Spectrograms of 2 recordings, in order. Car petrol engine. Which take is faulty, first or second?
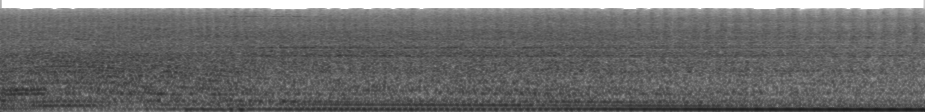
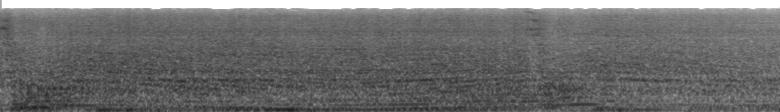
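first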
